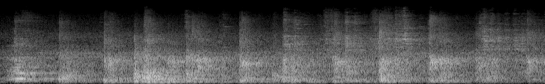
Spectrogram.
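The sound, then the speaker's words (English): Heavy, rhythmic thumps of a horse working a mill that crushes cooked agave for artisanal mezcal at a small distillery. Many steady, evenly paced beats repeat over a continuous dull rumble. “That's the sound of a horse crushing cooked agave before the distillation process.”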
